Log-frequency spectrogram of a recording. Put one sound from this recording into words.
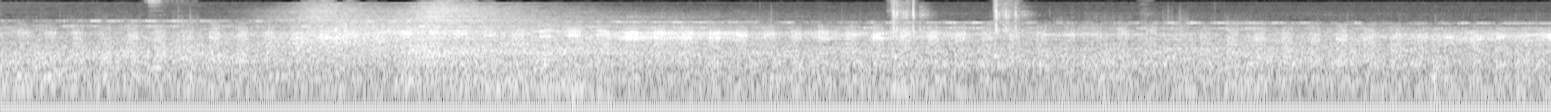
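A spacecraft engine hums and rumbles steadily.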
